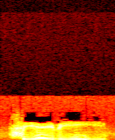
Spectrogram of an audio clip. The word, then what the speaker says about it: cave: with a latin word spelled the same way c-a-v-e but pronounced cave it means beware our cast included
